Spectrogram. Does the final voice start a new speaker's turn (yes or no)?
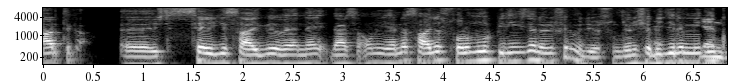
yes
